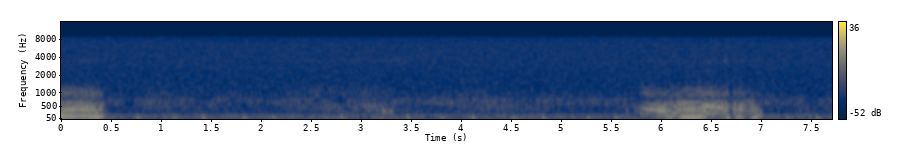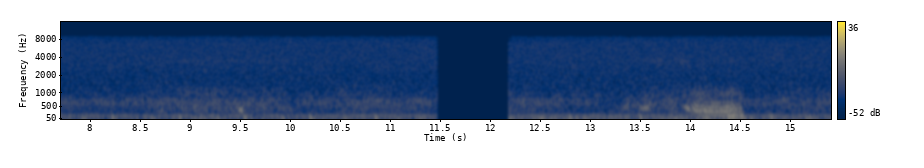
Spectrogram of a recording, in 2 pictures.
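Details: Sleeping adult recorded overnight, snoring and mumbling: irregular low, rumbling snores, roughly ten a minute, over a steady background hum; snoring.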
